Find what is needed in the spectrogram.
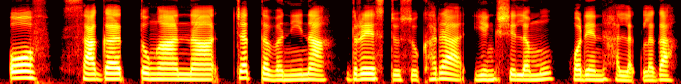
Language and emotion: Manipuri, neutral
